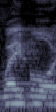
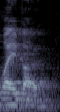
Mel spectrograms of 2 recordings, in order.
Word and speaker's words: Weibo: not pronounced wrong once it's way more it's not weibo um so so so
